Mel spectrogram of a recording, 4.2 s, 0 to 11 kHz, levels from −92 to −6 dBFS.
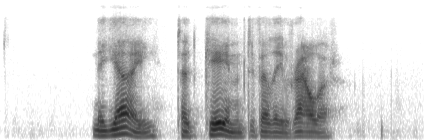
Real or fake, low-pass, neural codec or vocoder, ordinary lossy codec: fake; 7.2 kHz; codec, 16 kHz, 0.8 kbps, ZipCodec; Opus, 16 kbps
